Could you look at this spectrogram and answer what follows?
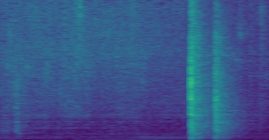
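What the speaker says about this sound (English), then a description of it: "You're going to saute that in that oil a little bit" Onion sautés in oil with a soft steady sizzle, then two sharp scraping stirs of a utensil against the pan ring out close and loud.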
